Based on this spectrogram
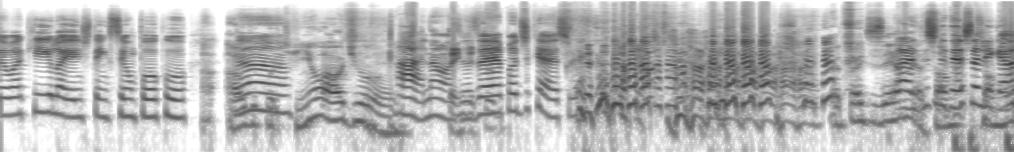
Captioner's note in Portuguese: risadas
